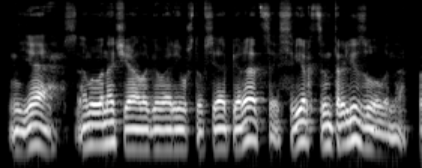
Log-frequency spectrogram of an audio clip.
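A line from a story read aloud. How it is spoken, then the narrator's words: Grumbled. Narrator (Russian): проворчал Холком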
